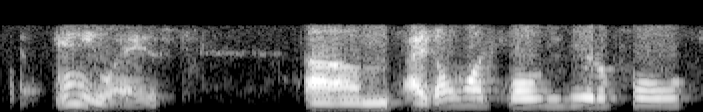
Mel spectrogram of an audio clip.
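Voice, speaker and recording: A man chatting casually and wryly as an opinionated panelist on a fan talk show, with a husky voice. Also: sits high, lively intonation, normal speed. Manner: opinionated, wry. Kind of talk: casual soap opera fan chat. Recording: narrow tinny phone-line sound.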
